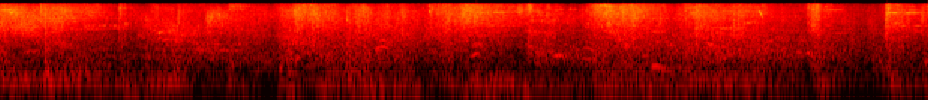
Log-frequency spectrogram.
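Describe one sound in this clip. Video game fight sounds with spells crackling and bursting.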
